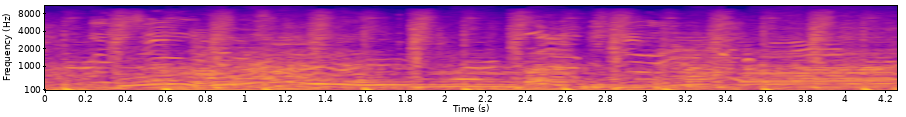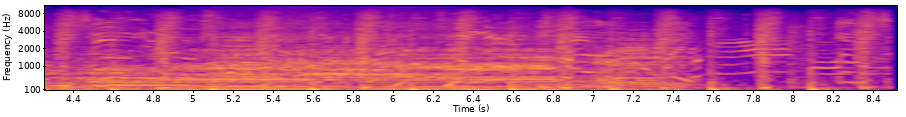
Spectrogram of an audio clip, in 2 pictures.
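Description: Ford Ranger rally truck's engine revving up and down at speed, mixed with a backing music track that has a steady beat.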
